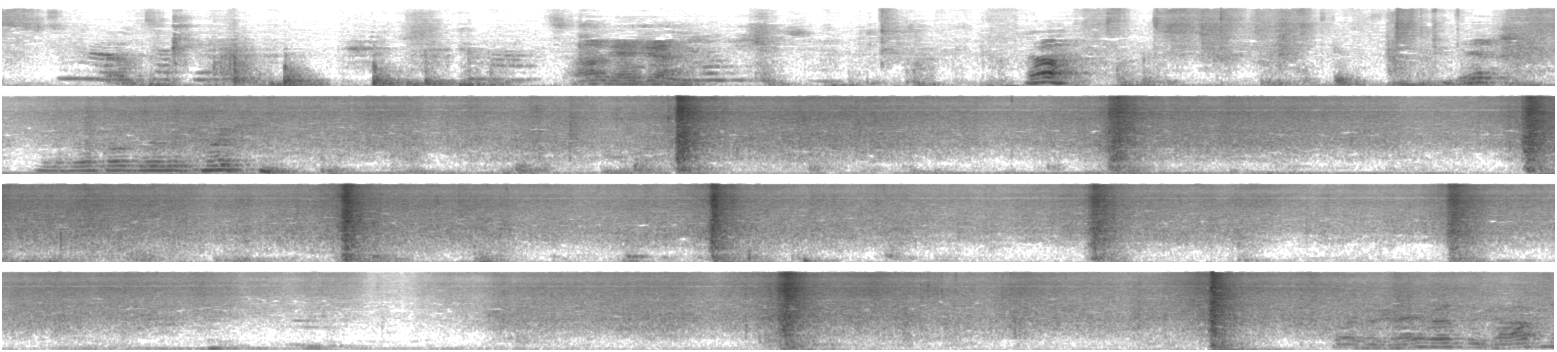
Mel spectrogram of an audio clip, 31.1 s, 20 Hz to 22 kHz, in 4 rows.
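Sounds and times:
straw rustling: 0:05.5 - 0:31.0
straw sheaf whacking wooden wheel: 0:09.2 - 0:19.6, 0:26.9 - 0:28.0, 0:29.0 - 0:31.0.

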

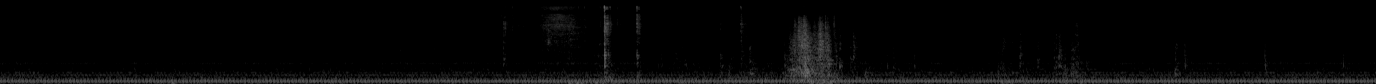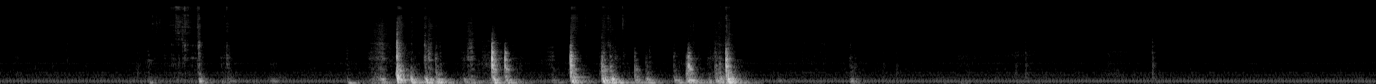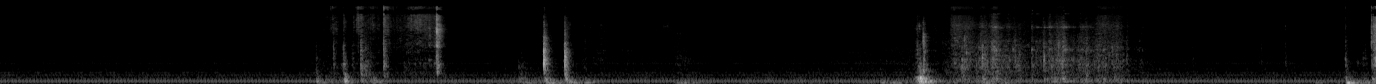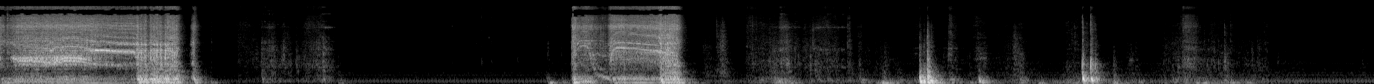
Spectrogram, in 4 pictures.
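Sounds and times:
low steady hum: 0:00.0 - 0:55.0
wood knocks and thuds: 0:17.2 - 0:21.4, 0:49.0 - 0:54.0
power tool running: 0:41.2 - 0:43.4, 0:47.0 - 0:48.3.

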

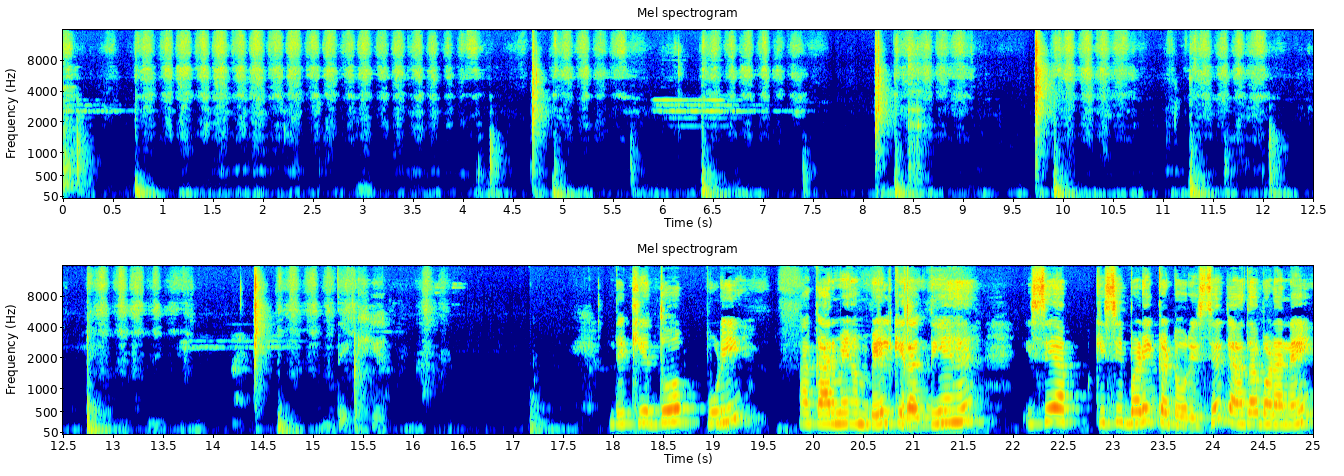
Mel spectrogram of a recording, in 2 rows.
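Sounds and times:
rolling pin rubbing on dough: 0:00.1 - 0:16.2.

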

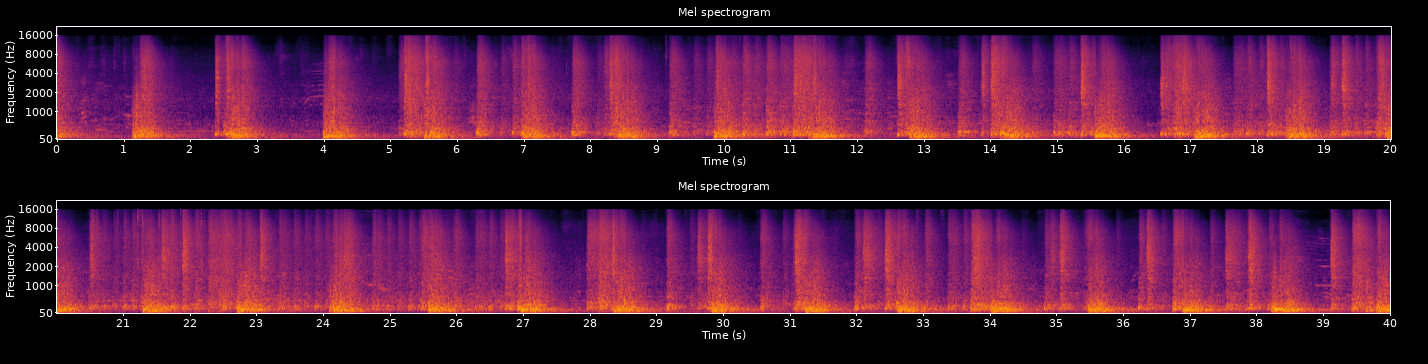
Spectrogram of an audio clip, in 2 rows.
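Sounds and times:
drum band beating a march: 0:00.0 - 0:40.0.

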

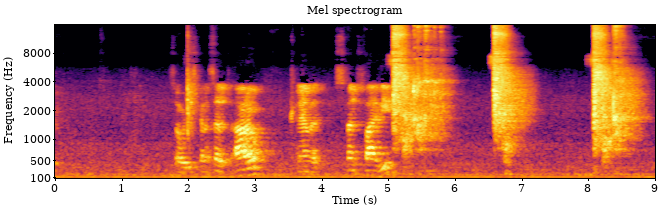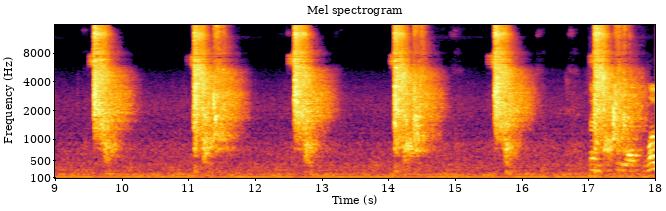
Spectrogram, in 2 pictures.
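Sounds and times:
compressed air blasts: 0:05.0 - 0:05.5, 0:06.5 - 0:07.2, 0:08.0 - 0:08.9, 0:09.5 - 0:10.3, 0:11.0 - 0:11.9, 0:12.5 - 0:13.3, 0:14.0 - 0:16.3, 0:17.0 - 0:17.8.

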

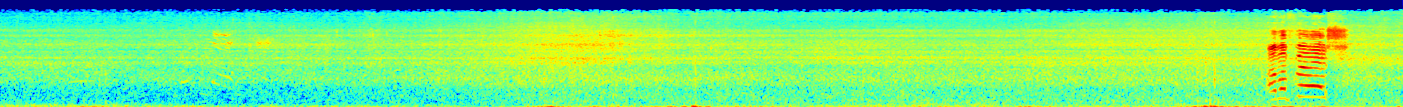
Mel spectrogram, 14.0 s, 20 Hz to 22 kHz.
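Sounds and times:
wind buffeting microphone: 0:00.0 - 0:12.7
shallow surf washing: 0:00.0 - 0:14.0.

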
